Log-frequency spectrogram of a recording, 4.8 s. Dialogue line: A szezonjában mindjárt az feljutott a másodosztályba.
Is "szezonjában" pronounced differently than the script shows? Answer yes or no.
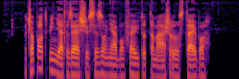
yes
